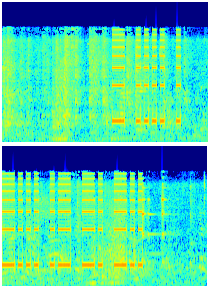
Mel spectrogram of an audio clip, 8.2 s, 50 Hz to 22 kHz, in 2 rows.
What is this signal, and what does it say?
Morse code, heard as electronic beeps, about 15 wpm, 650 Hz, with the noise of a restaurant. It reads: THE BAND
